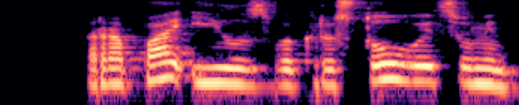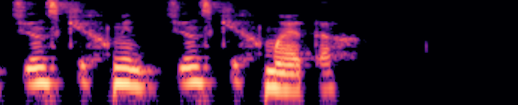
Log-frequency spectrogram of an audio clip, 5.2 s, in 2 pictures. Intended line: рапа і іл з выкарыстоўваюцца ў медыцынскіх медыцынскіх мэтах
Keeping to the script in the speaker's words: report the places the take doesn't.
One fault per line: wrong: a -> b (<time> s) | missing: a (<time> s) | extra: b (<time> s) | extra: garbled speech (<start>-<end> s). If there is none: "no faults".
no faults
